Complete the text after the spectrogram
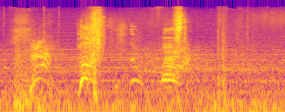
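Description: A blade slashes and stabs with sharp metallic strikes.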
